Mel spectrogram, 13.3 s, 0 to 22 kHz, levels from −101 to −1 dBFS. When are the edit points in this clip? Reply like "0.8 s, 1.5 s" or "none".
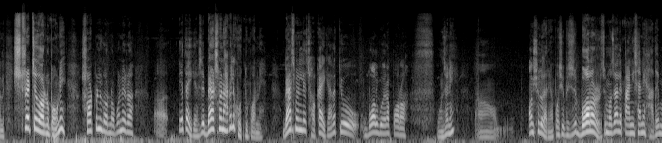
none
